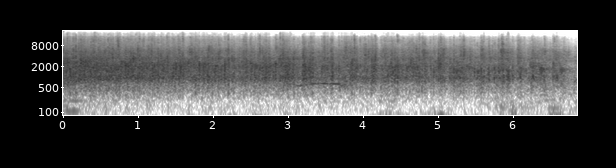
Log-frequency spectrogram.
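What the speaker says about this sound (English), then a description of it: "Let's go ahead and give our scholarship recipients one more round of applause." A crowd at a high school honor graduate ceremony claps for scholarship recipients in a full, sustained burst of loud applause that stays even from start to finish, with no speech over it.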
